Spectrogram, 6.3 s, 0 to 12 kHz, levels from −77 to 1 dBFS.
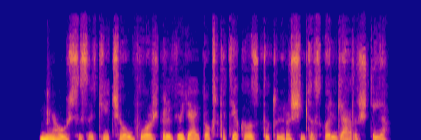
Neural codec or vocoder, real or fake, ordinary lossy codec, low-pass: codec, 24 kHz, 3 kbps, HILCodec; fake; AAC, 32 kbps; 10.8 kHz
